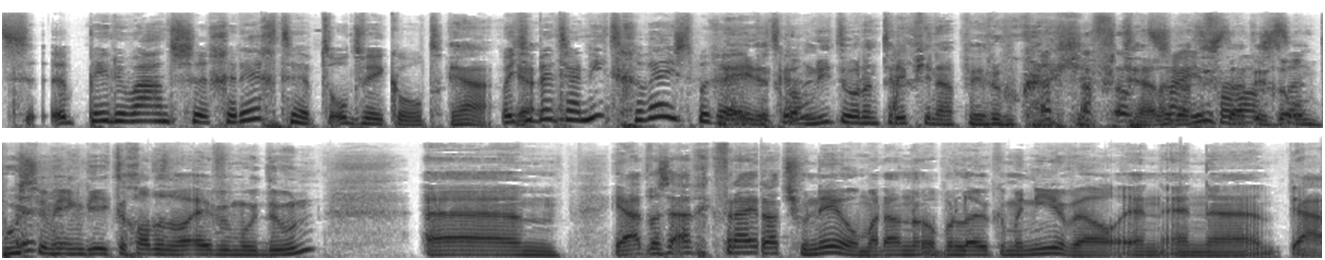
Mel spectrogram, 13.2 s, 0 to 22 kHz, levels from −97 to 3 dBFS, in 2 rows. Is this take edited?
no; 0 cuts

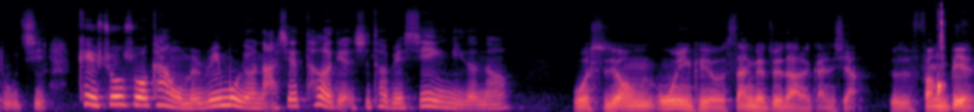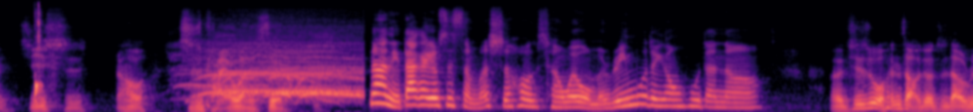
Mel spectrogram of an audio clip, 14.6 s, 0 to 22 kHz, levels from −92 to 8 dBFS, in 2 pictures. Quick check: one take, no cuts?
no; 1 cut; at 10.0 s

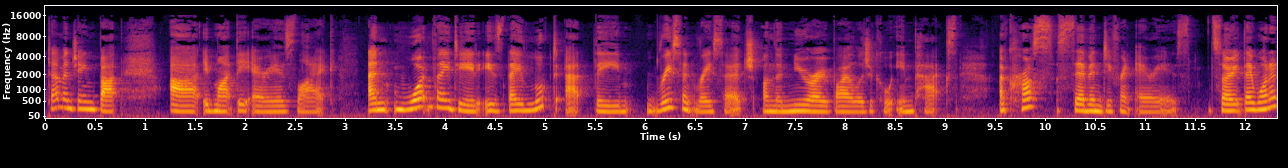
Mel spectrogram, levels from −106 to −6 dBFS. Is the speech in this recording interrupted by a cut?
yes; 1 cut; at 3.1 s

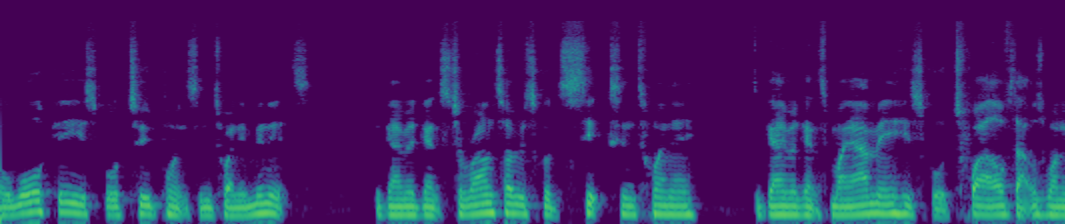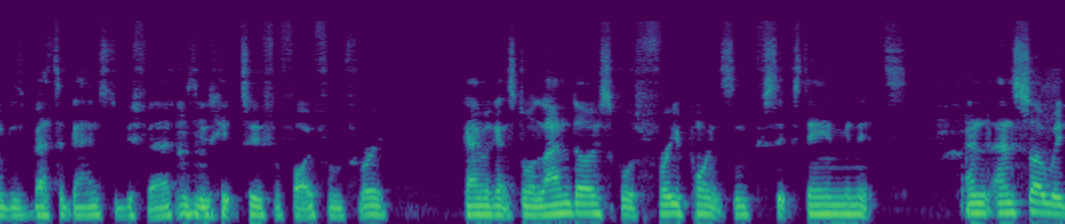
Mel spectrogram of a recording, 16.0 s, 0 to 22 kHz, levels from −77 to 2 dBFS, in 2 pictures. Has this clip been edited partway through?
no; 0 cuts

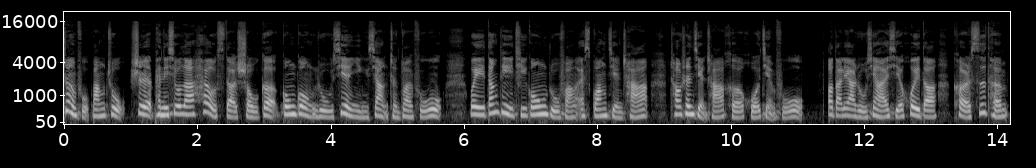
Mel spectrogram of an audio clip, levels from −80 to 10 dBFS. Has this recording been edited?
yes; 1 cut; at 1.0 s

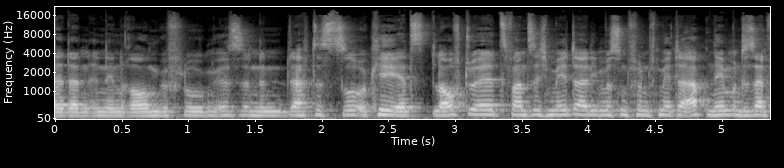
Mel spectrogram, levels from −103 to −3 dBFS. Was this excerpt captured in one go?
yes; 0 cuts

